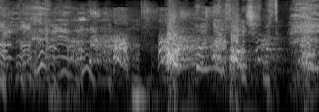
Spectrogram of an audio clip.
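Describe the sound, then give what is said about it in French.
Pit bulls bark and whine excitedly, several loud yaps tumbling over each other in quick, uneven bursts, with high whimpering cries threaded between the barks. “tu lui mets son calcif sur la tête et on lâche les pitbulls.”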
